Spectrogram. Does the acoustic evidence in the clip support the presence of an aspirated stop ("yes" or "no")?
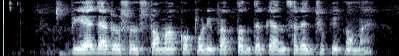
no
